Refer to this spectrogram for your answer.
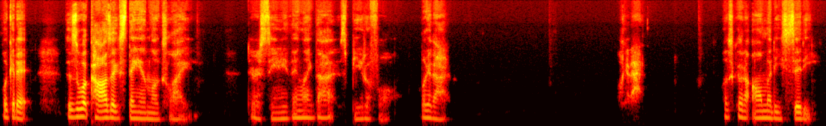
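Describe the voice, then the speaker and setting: This livestream host recapping a court trial has a deep, creaky, husky voice, captured dry with clean studio sound. She keeps things casual and chatty, reading messages from chat and gasping or exclaiming in response.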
